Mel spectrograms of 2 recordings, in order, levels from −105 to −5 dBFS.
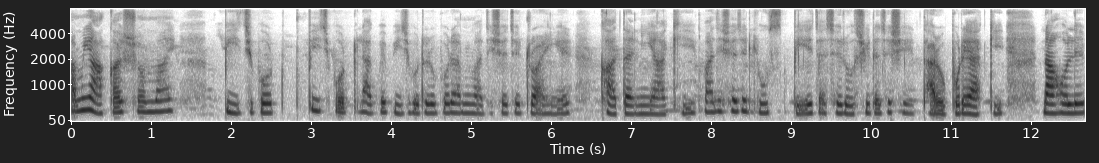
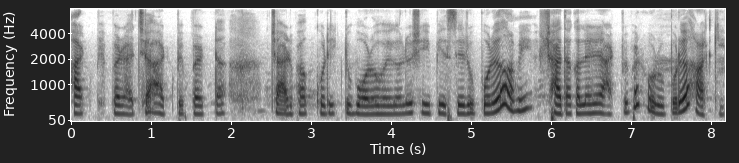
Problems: background conversations at intervals, low volume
